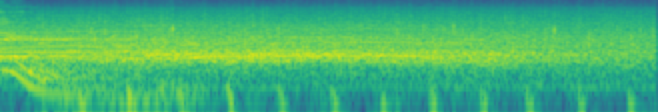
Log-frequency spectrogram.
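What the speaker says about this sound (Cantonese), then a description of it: "俾多啲掌聲" Concert audience applauding for the band's musicians and dancers at a Grasshopper reunion concert in a large venue, broad clapping with a pulsing low thump under it, steady and loud throughout.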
